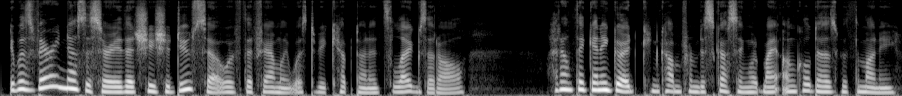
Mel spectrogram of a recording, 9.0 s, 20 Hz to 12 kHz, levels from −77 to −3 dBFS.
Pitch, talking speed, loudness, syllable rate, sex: 200 Hz, 245 wpm, -18 LUFS, 6.1 syllables/s, female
